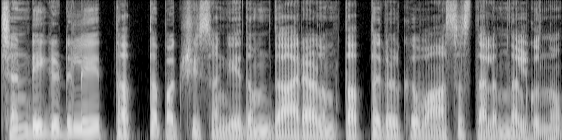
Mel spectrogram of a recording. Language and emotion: Malayalam, neutral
